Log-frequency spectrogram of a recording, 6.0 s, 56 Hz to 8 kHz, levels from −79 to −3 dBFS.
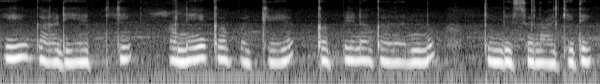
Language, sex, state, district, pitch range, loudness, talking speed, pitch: Kannada, female, Karnataka, Koppal, 205-240 Hz, -14 LUFS, 60 wpm, 215 Hz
